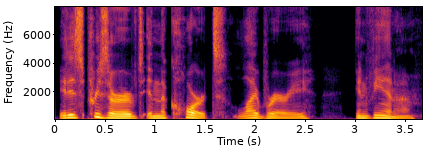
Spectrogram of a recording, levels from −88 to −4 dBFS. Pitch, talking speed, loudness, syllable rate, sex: 140 Hz, 145 wpm, -18 LUFS, 4.9 syllables/s, male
